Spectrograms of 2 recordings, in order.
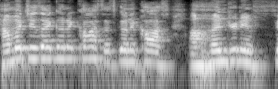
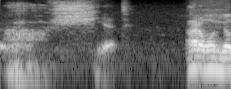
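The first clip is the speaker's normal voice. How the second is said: slow, breathy, grudging, unwilling tone, acted out; 8 semitones lower, 4 dB quieter than usual. Acting out a parent asked to volunteer for a weekend trip: imitating a reluctant dad. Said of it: "You want the dad who's like".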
